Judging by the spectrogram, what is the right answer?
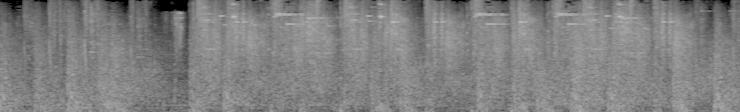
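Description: Sustained enemy gunfire in L.A. Noire, dense rapid shots and bursts cracking continuously throughout a firefight with no let-up.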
